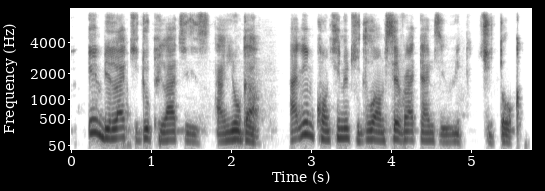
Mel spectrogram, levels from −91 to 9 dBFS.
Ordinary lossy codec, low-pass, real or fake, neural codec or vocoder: none; 7.2 kHz; fake; codec, 44.1 kHz, 3.4 kbps, Pupu-Codec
